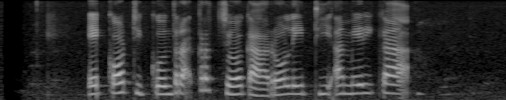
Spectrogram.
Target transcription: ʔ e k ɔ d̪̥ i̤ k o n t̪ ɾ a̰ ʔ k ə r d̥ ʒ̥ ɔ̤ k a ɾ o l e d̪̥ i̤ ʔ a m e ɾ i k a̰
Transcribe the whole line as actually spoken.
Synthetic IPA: ʔ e k ɔ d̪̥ i̤ k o n t̪ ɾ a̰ ʔ k ə r d̥ ʒ̥ ɔ̤ k a ɾ o l e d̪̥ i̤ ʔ a m e ɾ i k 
